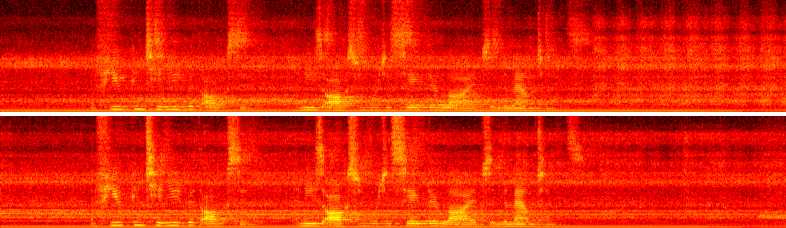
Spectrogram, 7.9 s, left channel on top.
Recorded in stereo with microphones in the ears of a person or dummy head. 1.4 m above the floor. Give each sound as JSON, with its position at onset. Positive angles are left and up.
{"t": 0.9, "sound": "a woman speaking", "side_deg": -25, "distance_m": 3.5}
